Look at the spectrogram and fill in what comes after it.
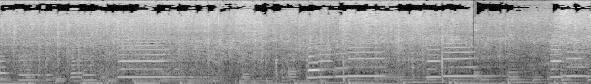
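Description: Chicken pieces sizzling in hot oil in a pan with onion and garlic, stirred with a wooden spatula, over background music.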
